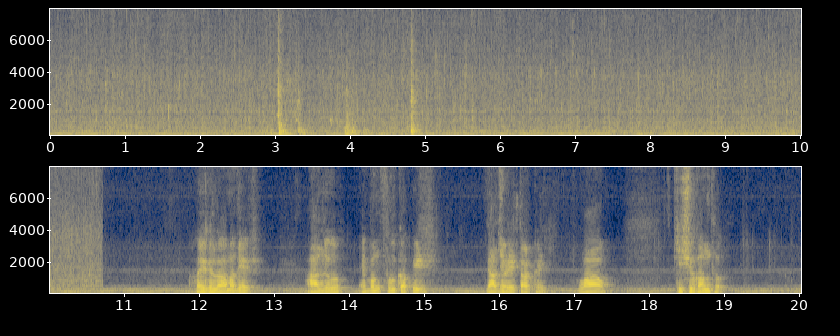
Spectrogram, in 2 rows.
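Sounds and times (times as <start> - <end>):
curry sizzling in a pan: 0.0 - 10.7
steady low hum: 0.0 - 20.0.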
